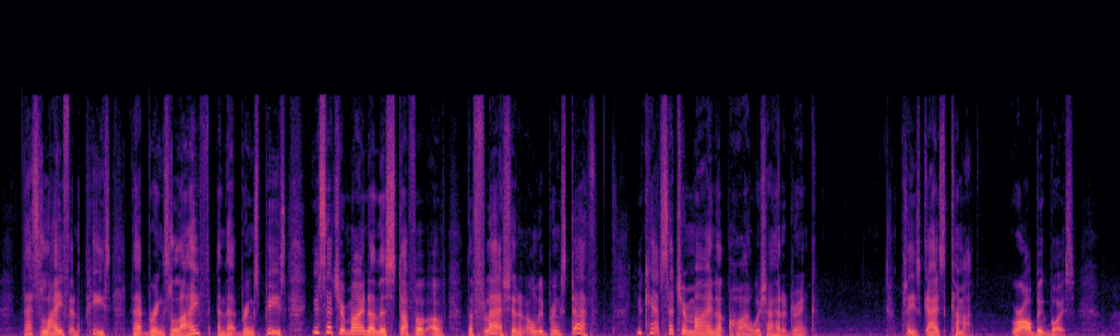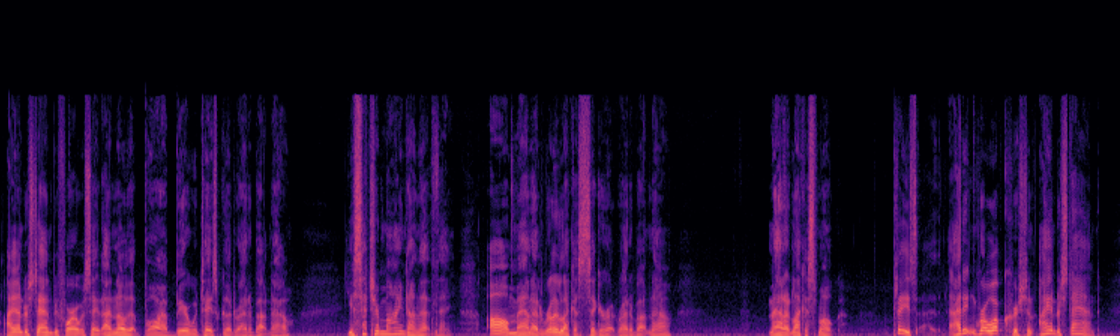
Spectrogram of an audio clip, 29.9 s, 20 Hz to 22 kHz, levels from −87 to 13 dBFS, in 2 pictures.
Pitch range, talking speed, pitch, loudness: 115-170 Hz, 195 wpm, 135 Hz, -20 LUFS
